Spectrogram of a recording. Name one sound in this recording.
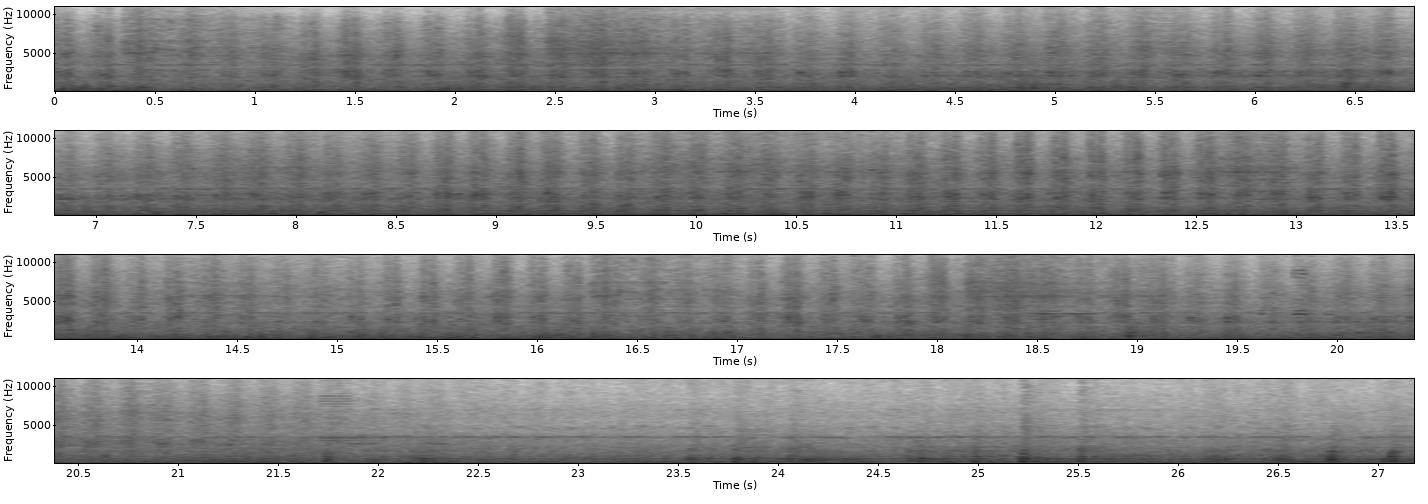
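A passenger train rumbles past at speed, its wheels clattering rhythmically on the rails.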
